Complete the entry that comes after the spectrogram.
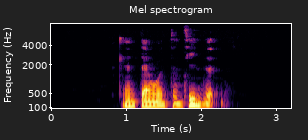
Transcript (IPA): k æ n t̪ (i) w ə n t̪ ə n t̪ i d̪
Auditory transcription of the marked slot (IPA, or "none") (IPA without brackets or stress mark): æ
